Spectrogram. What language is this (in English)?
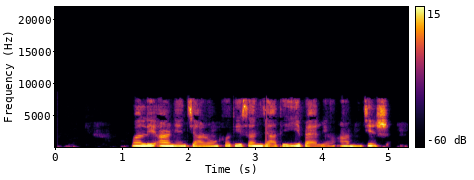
Chinese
